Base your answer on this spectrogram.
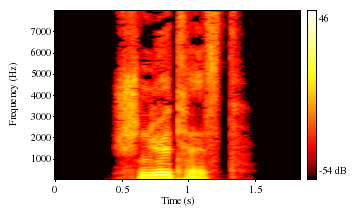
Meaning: inflection of schnüren: 1. second-person singular preterite 2. second-person singular subjunctive II
- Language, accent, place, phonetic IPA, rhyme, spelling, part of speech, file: German, Germany, Berlin, [ˈʃnyːɐ̯təst], -yːɐ̯təst, schnürtest, verb, De-schnürtest.ogg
